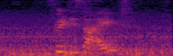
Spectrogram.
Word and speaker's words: foeticide: That's why it will be pronounced biscuit. Second example, feticide.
